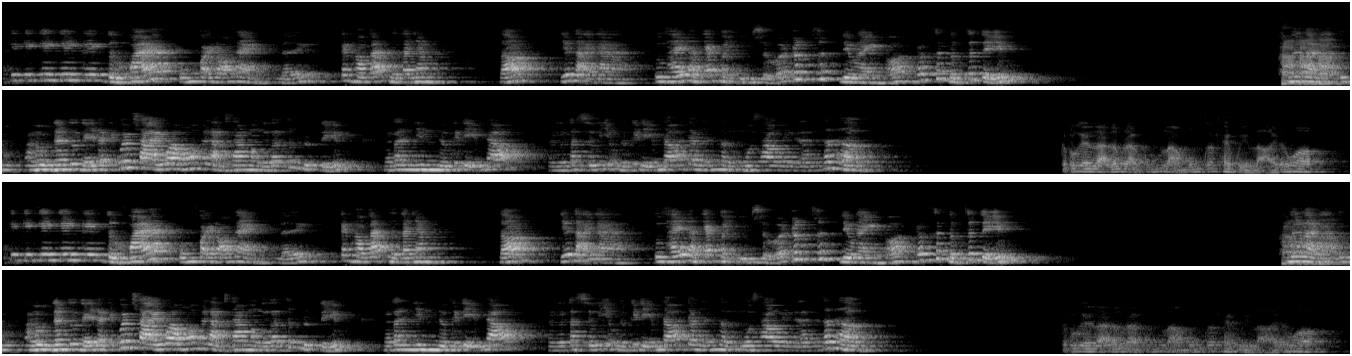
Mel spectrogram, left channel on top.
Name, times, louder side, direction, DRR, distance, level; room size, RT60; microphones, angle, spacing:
voice 1, 0.1-3.1 3.4-4.4 5.0-5.3 5.6-6.3 6.5-10.1 12.8-16.9 17.3-18.6 18.9-22.1, right 1 dB, 70° right, -1 dB, 0.7 m, -23 dB
voice 2, 12.8-13.4 24.2-26.6, left 4 dB, 55° left, 6 dB, 0.3 m, -33 dB
2.5 x 2.3 x 2.6 m, 0.74 s
head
